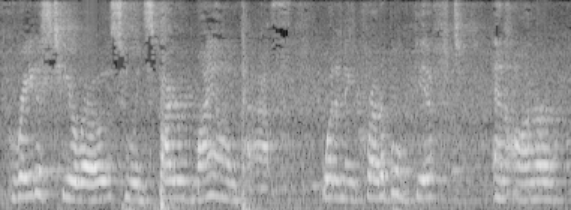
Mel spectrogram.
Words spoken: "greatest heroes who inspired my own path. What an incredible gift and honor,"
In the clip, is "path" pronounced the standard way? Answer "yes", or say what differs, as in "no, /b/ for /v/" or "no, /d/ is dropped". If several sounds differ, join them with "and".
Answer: yes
